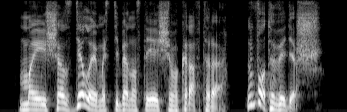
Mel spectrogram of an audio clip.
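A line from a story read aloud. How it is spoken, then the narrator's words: Snorted. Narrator (Russian): Фыркнула Нора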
